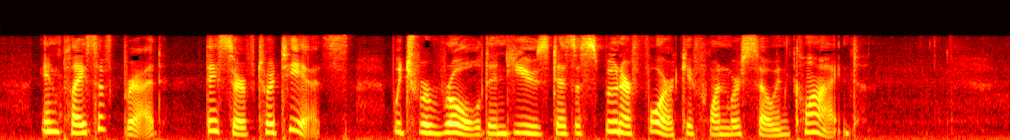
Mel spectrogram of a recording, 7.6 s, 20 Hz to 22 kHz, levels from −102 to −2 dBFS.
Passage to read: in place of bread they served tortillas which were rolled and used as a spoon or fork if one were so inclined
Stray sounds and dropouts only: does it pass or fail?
pass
